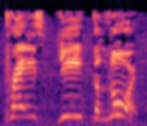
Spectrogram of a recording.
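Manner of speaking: ordinary delivery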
